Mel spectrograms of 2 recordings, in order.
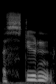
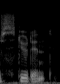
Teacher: It's adding an extra vowel sound, usually at the beginning of words, starting with es plus a consonant. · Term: epenthesis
